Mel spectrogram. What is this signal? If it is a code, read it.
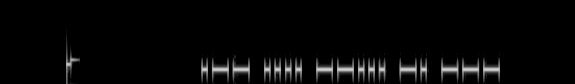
Morse code, heard as a keyed tone, about 22 wpm, 700 Hz. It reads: WH7NO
